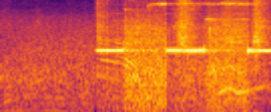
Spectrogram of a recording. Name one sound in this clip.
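A large truck engine rumbles close by.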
